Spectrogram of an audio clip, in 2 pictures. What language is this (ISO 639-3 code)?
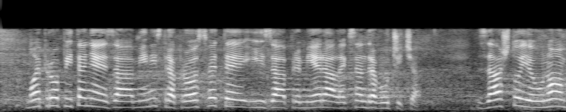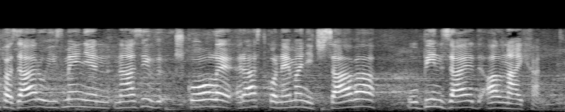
srp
